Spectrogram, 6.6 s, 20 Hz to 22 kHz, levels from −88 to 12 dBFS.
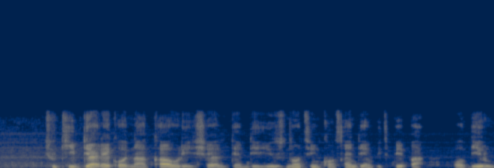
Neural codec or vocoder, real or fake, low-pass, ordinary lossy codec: none; real; none; none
